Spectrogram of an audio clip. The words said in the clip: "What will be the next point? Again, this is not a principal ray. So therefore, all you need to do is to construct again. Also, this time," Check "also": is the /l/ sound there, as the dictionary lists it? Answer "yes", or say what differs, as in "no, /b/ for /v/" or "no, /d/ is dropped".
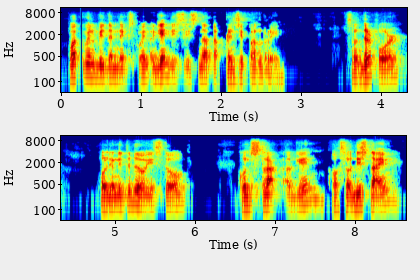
no, /l/ is dropped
